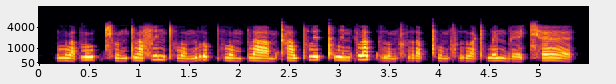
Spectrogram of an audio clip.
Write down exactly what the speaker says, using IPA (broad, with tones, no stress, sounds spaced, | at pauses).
l u˨˩ a̯ p l uː˦˥ p̚ t͡ɕʰ ɯ˩˦ ŋ t ɯ˧ a̯ f i˥˩ n pʰ l o˩˦ n r o˥˩ k̚ pʰ l o˨˩ m p l aː˨˩ m kʰ a˧ w pʰ l i˦˥ t̚ kʰ w i˧ n k l a˥˩ t̚ k r u˩˦ n kʰ r a˨˩ p̚ kʰ u˨˩ n kʰ r u˨˩ a̯ kʰ w e˥˩ n b eː˨˩ t͡ɕʰ ɛː˥˩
